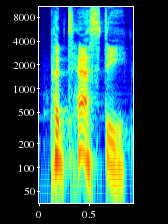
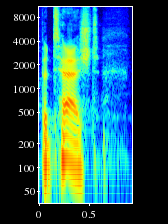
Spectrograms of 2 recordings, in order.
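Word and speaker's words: Pitești: It looks like Pitesti, but it's pronounced Pitesti.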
